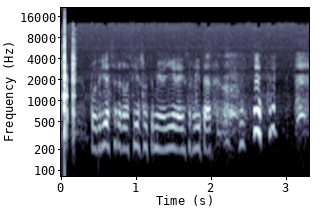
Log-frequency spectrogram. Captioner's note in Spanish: Se ríe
